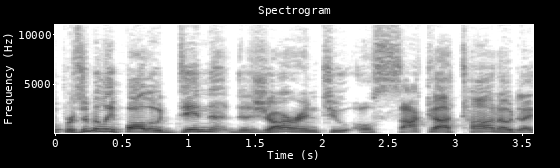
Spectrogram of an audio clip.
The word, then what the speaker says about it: Ahsoka: Which will presumably follow Din Djarin to Osaka Tano. Did I say it right? Ahsoka.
